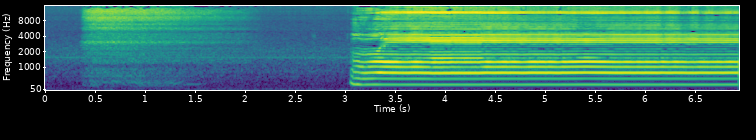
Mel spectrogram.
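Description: A person breathing in deeply during a meditation, a soft airy inhale lasting under two seconds, followed after a pause by a loud, sustained, steady resonant tone.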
